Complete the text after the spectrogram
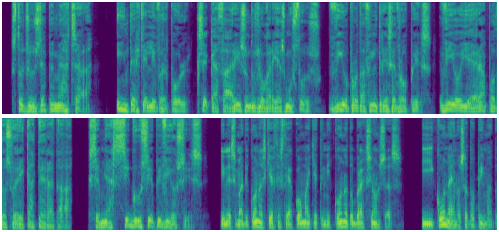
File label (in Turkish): Yunanca Erkek, yunanca seslendirme; erkek sesler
